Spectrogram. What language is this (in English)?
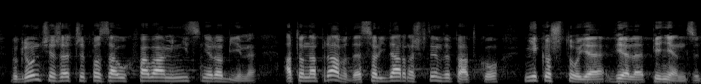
Polish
